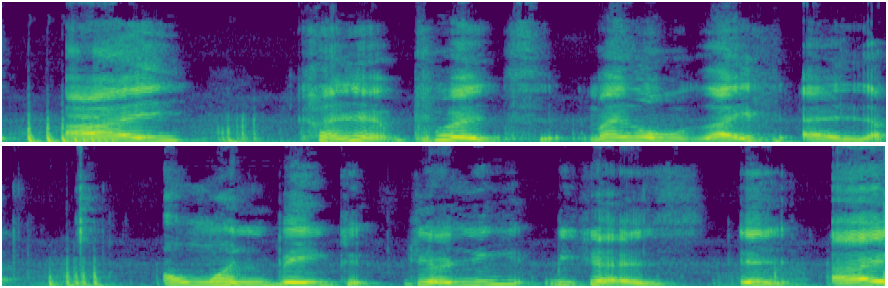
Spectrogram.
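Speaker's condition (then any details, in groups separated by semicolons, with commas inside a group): Cerebral palsy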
